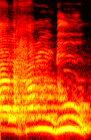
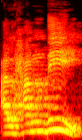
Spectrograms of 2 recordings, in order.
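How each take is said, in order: First: The last syllable has an 'u' vowel. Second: The last syllable has an 'i' vowel. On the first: The speaker calls it right. "দালপেশ দু" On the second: The speaker calls it wrong. "পেশের জায়গায় জের দেয়"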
